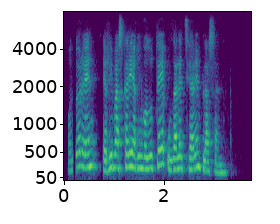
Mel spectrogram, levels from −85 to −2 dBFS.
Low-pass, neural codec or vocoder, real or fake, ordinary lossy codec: 7.2 kHz; none; real; Opus, 16 kbps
